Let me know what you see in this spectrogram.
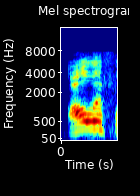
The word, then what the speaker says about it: Olliffe: Yes. Olive like olive, but with F sounds.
